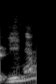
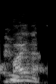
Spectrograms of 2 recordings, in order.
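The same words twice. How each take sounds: First: Vina said VEE-nah; Vina rhyming with Tina; first-syllable EE. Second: Vina said VY-nah; Vina opening like the word vine; first-syllable EYE. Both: Shown as a demonstration. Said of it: "How do you pronounce that?".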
